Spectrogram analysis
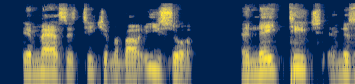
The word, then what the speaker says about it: Esau: and and Jacob and Esau yes Jacob and Asos that's how they say it didn't say Esau let's say Asos Asos and then they'll say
